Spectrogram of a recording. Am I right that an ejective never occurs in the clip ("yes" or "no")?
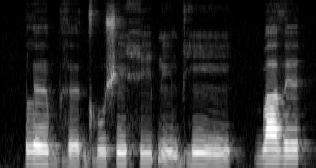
yes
